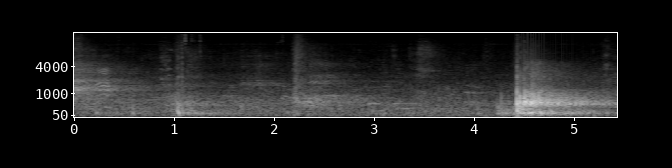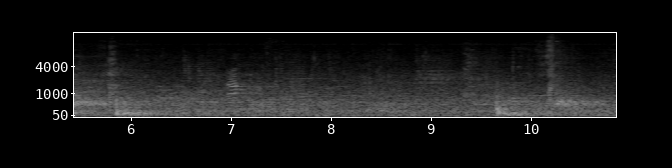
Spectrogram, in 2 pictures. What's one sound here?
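A staff strikes a padded floor with sharp thuds that echo in a large hall.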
